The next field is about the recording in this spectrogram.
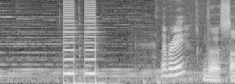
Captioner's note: beeping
